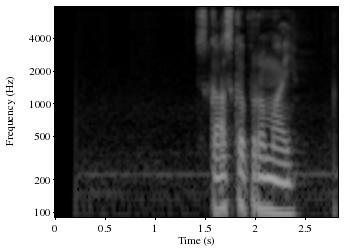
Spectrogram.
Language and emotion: Russian, neutral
